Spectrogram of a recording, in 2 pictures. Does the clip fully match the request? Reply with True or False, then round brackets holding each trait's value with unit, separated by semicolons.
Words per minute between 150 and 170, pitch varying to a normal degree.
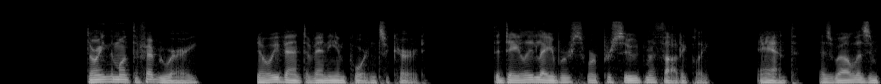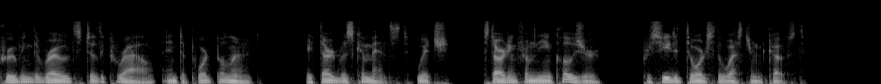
False (155 wpm; 2.1 semitones)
